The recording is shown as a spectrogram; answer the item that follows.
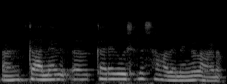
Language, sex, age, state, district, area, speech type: Malayalam, female, 18-30, Kerala, Thiruvananthapuram, urban, spontaneous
